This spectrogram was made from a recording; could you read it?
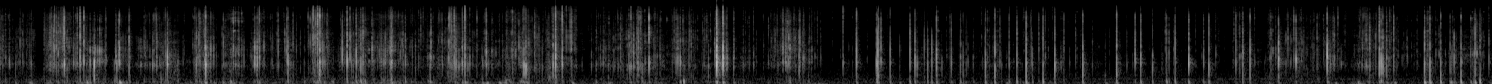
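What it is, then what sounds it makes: Clear vinyl pencil case. A rainbow clear vinyl pencil case, rolled into a tube, is squeezed and crinkled by hand. It makes a dense, continuous run of bright, sharp crinkles and crackles with little low end. The sound comes in uneven bursts of varying loudness.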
